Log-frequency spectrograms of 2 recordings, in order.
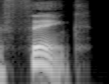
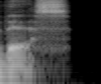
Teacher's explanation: Put your tongue between your teeth. Push air out for think. Add voice for this.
